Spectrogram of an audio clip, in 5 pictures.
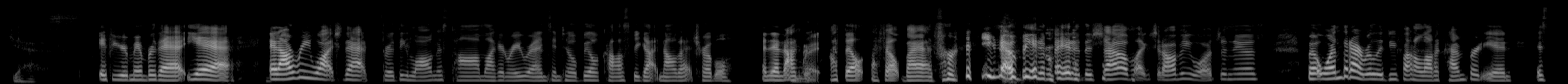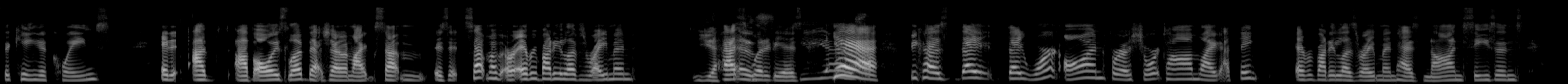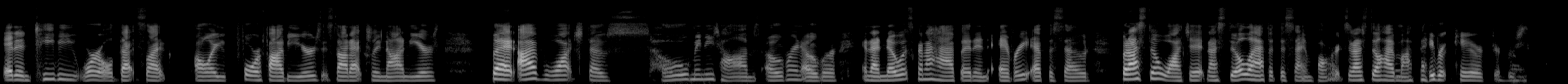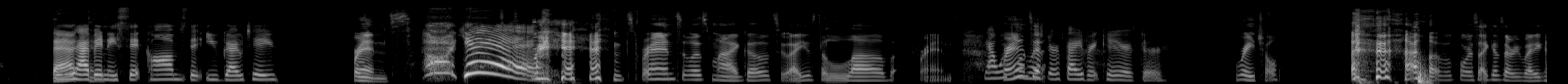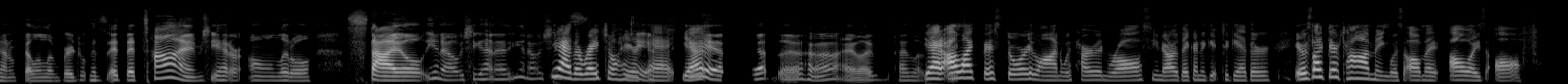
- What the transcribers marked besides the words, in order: tapping; laughing while speaking: "for"; chuckle; put-on voice: "Should I be watching this?"; other noise; laughing while speaking: "favorite"; gasp; laughing while speaking: "Friends"; laugh; stressed: "time"
- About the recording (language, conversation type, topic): English, unstructured, Which guilty-pleasure show, movie, book, or song do you proudly defend—and why?
- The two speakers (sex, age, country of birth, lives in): female, 50-54, United States, United States; female, 50-54, United States, United States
